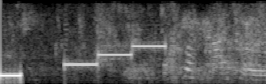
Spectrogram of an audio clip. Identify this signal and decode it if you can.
Special information tone, with speech.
